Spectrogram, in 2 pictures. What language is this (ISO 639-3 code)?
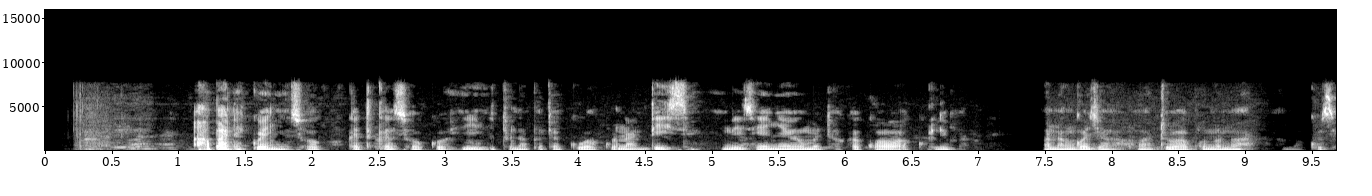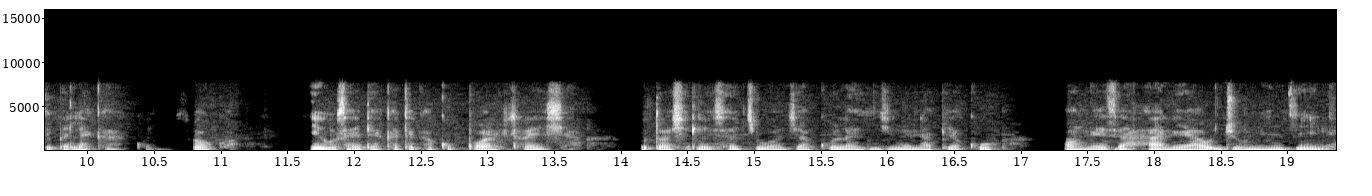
swa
